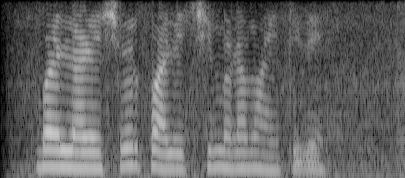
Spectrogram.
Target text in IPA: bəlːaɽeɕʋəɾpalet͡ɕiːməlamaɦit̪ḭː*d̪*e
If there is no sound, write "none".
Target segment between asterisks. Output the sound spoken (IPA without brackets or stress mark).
d̪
